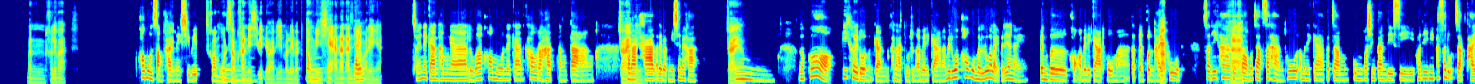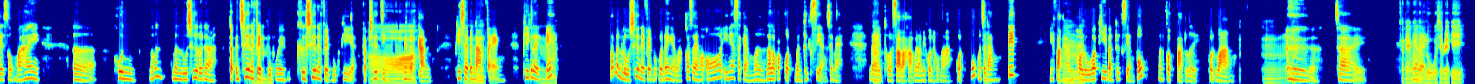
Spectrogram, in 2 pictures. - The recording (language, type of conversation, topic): Thai, unstructured, คุณคิดว่าข้อมูลส่วนตัวของเราปลอดภัยในโลกออนไลน์ไหม?
- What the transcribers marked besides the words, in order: in English: "สแกมเมอร์"; tapping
